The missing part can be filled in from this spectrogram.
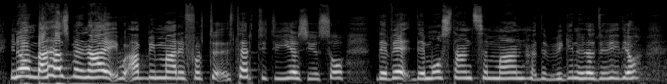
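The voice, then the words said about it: Mixed Italian, Spanish, Scottish accent. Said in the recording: “He's from Scotland, so if you hear the accent, it's his fault. So there is a mixture of Italian, Spanish, and Scottish.”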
